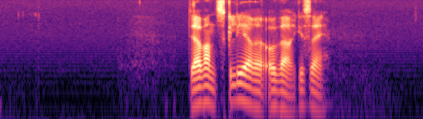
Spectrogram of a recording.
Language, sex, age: Norwegian, male, 18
